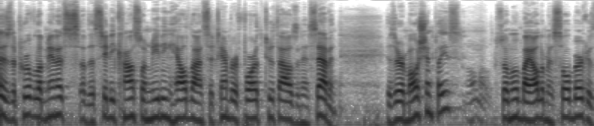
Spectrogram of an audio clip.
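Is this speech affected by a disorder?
No.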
